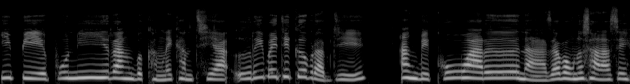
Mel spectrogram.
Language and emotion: Bodo, disgusted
